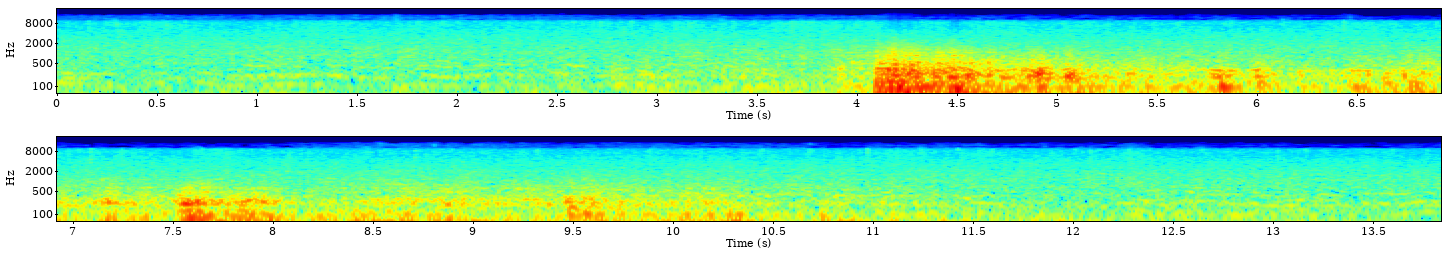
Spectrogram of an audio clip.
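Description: Steady rain, with a roll of thunder starting suddenly about four seconds in, rumbling with a few swells and fading away over several seconds.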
